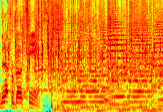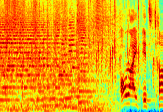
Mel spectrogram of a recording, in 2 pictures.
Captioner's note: cheers and applause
